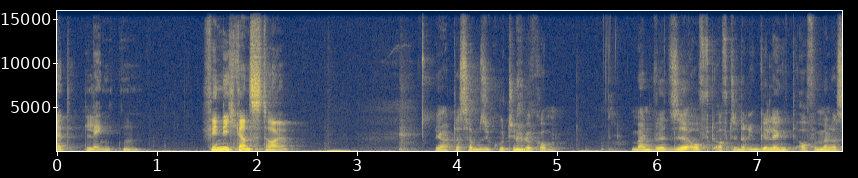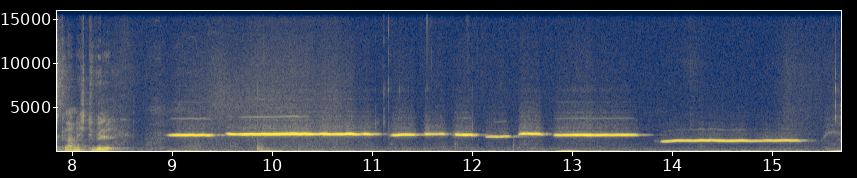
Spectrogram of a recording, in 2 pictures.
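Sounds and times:
speech: 0.0 - 0.9, 1.5 - 2.4, 3.8 - 5.1, 5.7 - 8.6
person whistling a melody: 9.0 - 15.6.

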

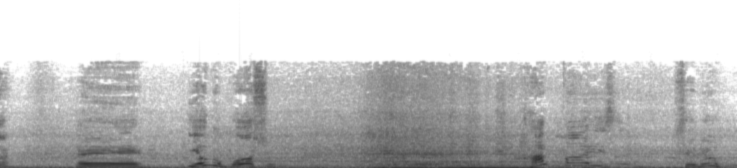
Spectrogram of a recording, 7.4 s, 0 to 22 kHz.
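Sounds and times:
broad roar of road noise: 0.0 - 7.3
speech: 0.8 - 2.9, 5.3 - 7.3
heavy truck engine rumbling past: 1.6 - 7.3.

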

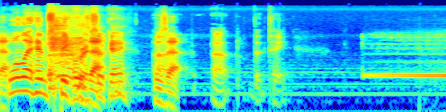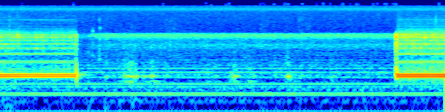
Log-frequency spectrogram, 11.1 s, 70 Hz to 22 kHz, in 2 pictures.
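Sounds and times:
speech: 0.0 - 3.6
electronic phone ringback tone: 4.6 - 6.6, 10.5 - 11.1.

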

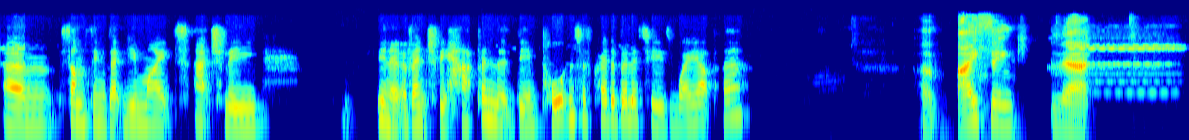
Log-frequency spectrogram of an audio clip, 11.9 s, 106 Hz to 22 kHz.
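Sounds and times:
speech: 0.0 - 2.8, 3.4 - 7.5, 9.2 - 11.0
telephone ringing with electronic tone: 10.8 - 11.8.

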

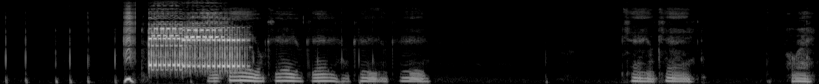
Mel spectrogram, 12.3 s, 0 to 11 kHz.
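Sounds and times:
phone ringing with a buzzy electronic trill: 2.2 - 3.8
speech: 3.6 - 6.5, 9.4 - 10.6, 11.9 - 12.2.

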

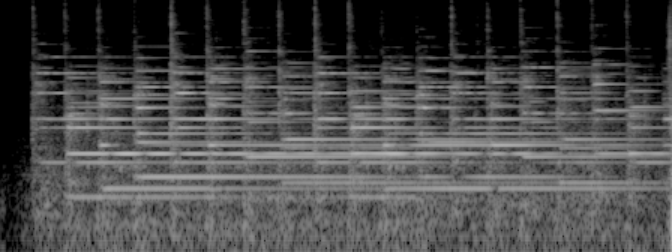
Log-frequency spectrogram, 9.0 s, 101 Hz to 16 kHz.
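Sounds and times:
carillon bells playing a melody, muffled from inside a room: 0.4 - 8.9.

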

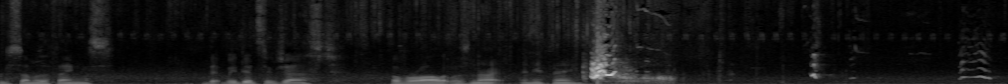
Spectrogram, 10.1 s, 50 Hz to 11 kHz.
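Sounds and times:
speech: 0.0 - 1.2, 2.0 - 6.1
male puppy barking: 5.8 - 6.8
male puppy yelping: 5.8 - 6.8, 9.6 - 10.0.

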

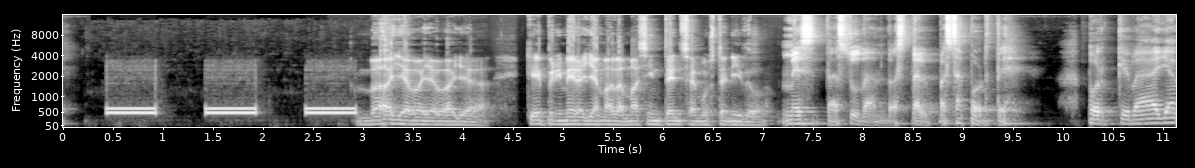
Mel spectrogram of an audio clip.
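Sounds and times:
telephone busy tone after a call is hung up: 0.4 - 3.0
speech: 3.1 - 11.1.

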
